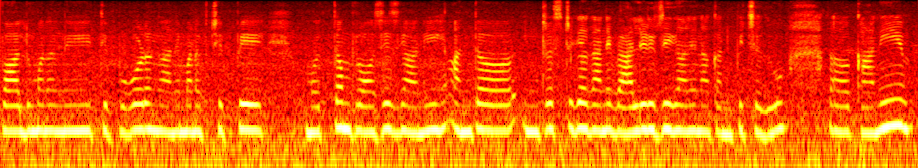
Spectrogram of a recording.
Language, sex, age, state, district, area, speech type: Telugu, female, 18-30, Andhra Pradesh, Krishna, urban, spontaneous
